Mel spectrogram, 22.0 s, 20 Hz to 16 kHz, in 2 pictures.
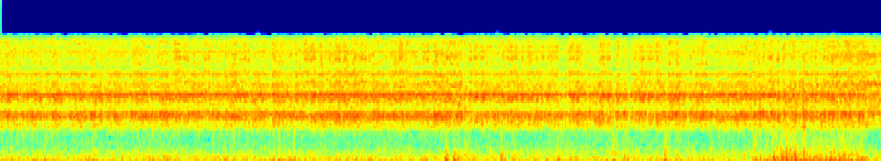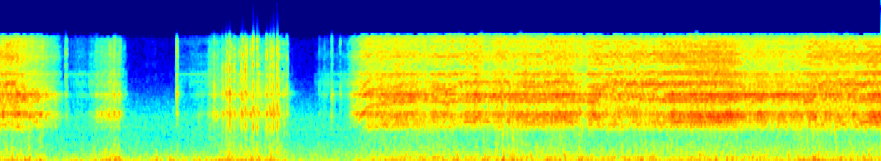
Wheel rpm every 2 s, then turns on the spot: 230, 230, 230, 230, 230, 100, 20, 90, 220, 220, 220.
12-14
